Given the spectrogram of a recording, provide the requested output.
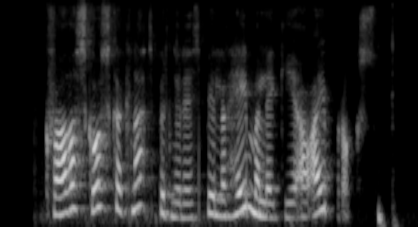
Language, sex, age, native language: Icelandic, female, 30-39, Icelandic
